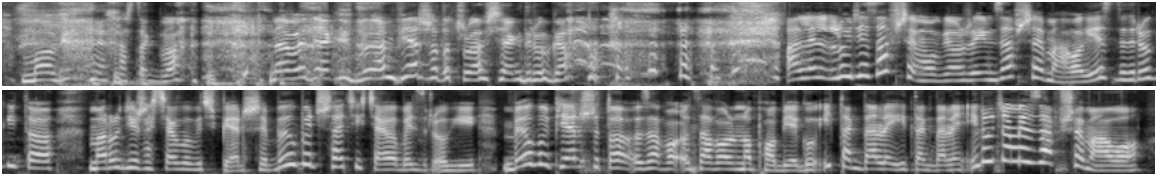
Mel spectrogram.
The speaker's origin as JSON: {"language": "Polish", "town": "Braniewo", "region": "Warmian-Masurian Voivodeship", "country": "Poland", "tie": "born or raised there", "said": "ja jestem z Braniewa"}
